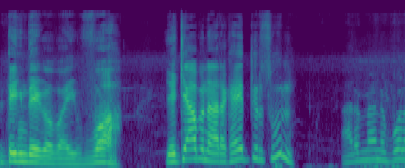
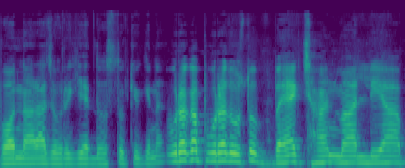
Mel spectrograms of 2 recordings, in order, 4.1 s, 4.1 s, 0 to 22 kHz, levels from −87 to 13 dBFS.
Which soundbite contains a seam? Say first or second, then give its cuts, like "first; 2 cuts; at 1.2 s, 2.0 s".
second; 1 cut; at 1.6 s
